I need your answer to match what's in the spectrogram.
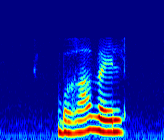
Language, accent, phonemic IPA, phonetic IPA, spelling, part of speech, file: Armenian, Eastern Armenian, /bəʁɑˈvel/, [bəʁɑvél], բղավել, verb, Hy-բղավել.ogg
- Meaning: 1. to cry, to shout 2. to yell (at someone)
